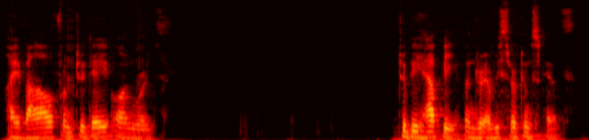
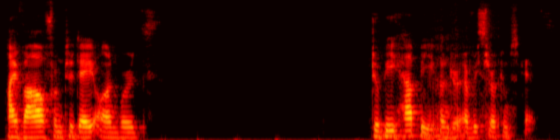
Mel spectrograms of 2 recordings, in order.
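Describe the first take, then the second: First: It is said quietly and softly. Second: It is said at a fuller, louder volume.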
